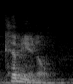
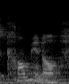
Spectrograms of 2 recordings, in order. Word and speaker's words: communal: I've always said communal. It's communal. Communal, according to my dictionary, has become an acceptable secondary pronunciation, but actually the first and traditional is communal, and I didn't know that.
